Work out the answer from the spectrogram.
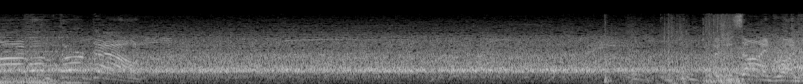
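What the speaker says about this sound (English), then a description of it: "The Buckeye crowd alive on 3rd down" Ohio State Buckeye football stadium crowd roaring on a third down during a game against Miami, a steady wash of cheering and whooping, with a commentator's voice running over it.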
